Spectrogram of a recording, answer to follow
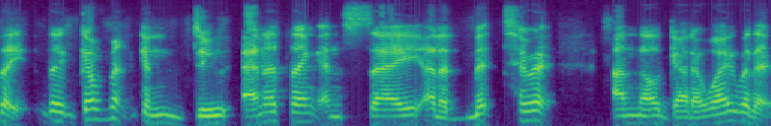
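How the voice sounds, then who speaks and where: His fairly high pitch swings very widely as this man speaks. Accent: Northern Irish. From Northern Ireland, Belfast. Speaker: chemtrails activist and researcher. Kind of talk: interview on live talk radio. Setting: live radio show. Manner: animated.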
